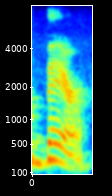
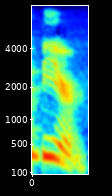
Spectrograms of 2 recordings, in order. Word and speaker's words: bear: polar bear polar bear you remember bear right so not a beer pay attention to your pronunciation so polar bear a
